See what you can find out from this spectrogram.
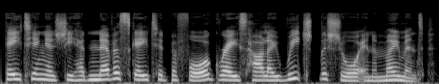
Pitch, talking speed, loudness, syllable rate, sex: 205 Hz, 205 wpm, -17 LUFS, 6.2 syllables/s, female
